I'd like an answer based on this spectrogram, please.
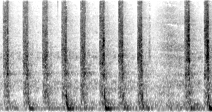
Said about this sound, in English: And we want pretty small pieces here. We have two celery stalks. Okay, so you want to just run your knife through it so that it's pretty small.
